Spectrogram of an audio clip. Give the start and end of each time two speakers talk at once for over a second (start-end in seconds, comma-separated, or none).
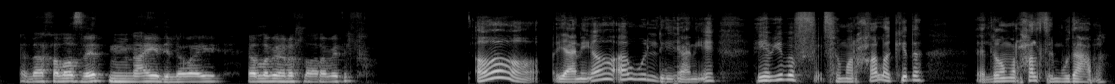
none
